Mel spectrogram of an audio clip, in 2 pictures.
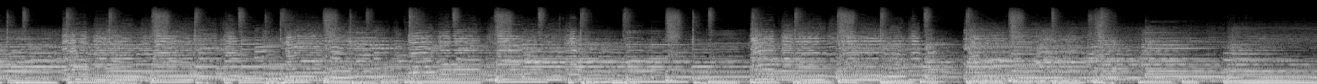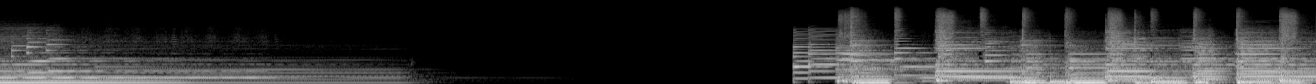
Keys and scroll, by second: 4.5 space, 10.2 space, 13.4 space, 18.1 space, 20.7 space, 22.3 Caps_Lock, 23.3 space.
